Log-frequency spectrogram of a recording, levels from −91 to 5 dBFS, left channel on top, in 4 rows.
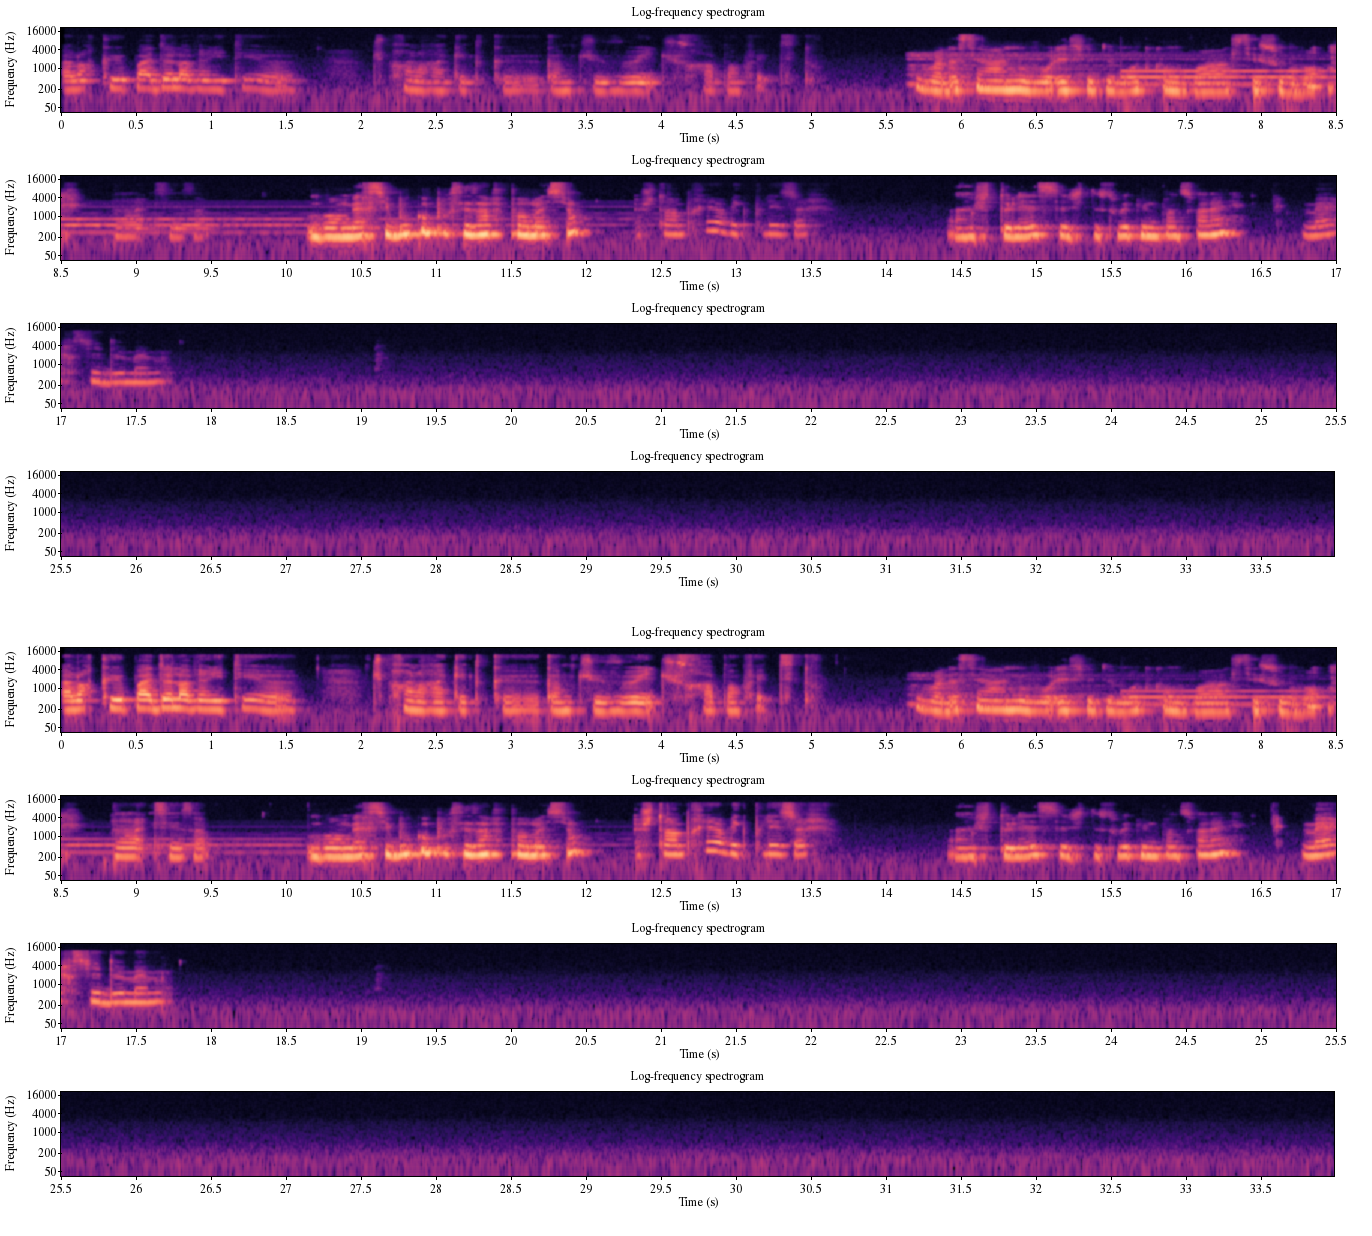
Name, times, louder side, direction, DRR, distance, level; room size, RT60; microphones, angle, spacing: voice 1, 0.0-4.9 8.8-9.5 12.3-13.6 16.8-17.7, right 9 dB, 90° right, 0.3 m, -24 dB
sound 1, 5.6-12.5, left 4 dB, 65° left, 0.6 m, -36 dB
voice 2, 5.7-8.6 10.1-12.0 14.4-16.4, left 2 dB, 15° left, 0.4 m, -19 dB
5.0 x 2.2 x 2.4 m
head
